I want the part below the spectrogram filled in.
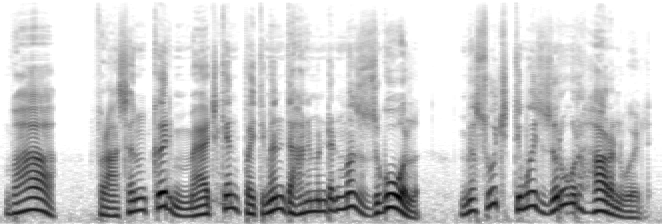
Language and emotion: Kashmiri, surprised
